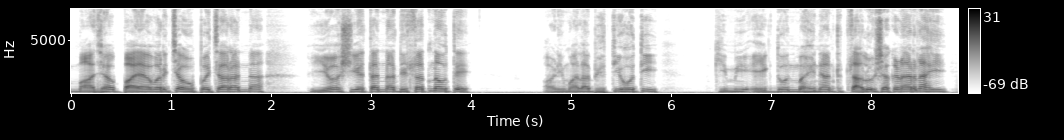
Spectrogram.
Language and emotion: Marathi, fearful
